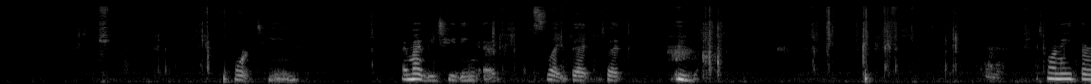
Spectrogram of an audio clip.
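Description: Paper banknotes rustle and crinkle as they are handled and counted.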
